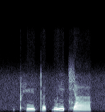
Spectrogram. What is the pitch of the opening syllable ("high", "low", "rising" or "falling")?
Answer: low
